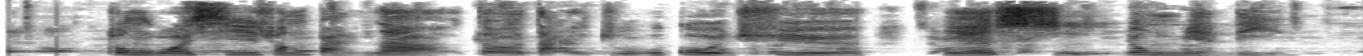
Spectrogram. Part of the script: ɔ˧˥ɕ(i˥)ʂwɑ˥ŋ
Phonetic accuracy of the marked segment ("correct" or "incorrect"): correct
